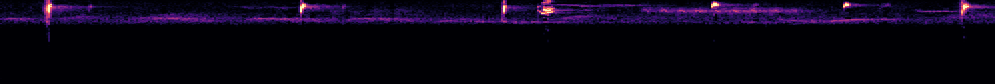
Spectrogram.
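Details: Hawfinch repeating sharp, explosive high clicks about once a second over a faint background of other thin, whistled bird notes and soft outdoor ambience.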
